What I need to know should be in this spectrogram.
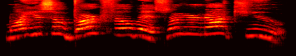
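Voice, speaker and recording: A woman's voice: very high voice, expressive, unhurried, bright, forceful tone. A woman hosting a reaction video in a casual, rambling, playful way, chatting to what she watches. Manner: rambling, playful, talks to the on-screen character. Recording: voice a bit far from mic.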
